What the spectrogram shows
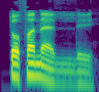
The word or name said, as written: Tofanelli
